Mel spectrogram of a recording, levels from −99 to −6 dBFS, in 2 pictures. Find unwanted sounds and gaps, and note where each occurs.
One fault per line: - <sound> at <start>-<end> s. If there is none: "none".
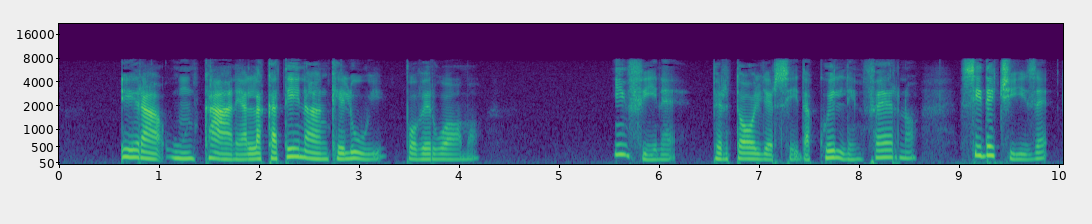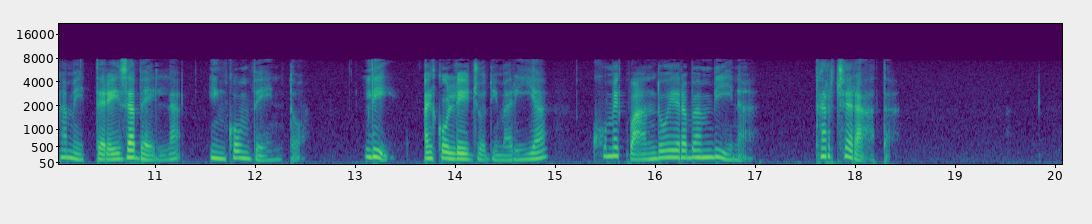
none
